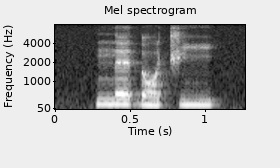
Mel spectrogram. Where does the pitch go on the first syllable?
high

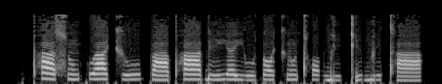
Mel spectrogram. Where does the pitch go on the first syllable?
falling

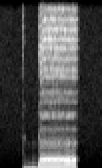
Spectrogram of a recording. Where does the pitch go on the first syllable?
low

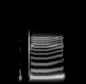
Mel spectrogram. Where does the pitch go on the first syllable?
rising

